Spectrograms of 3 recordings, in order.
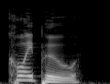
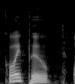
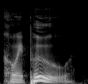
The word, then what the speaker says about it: coypu: Okay, the first one in this episode is koipu. Yeah, koipu. Or you can pronounce it koipu. Emphasize either syllable, C-O-Y-P-U. Noun from 1793. And the synonym is just nutria, N-U-T-R-I-A.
